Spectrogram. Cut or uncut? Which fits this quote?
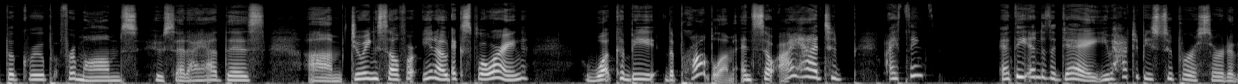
cut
